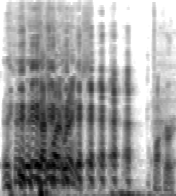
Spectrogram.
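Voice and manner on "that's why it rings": high, slow, loud exasperated retort; exasperated yell. Retold or imitated. Husband to wife about her ringing phone, yelling. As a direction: drag it out in a loud comic yell. Mock-exasperated answer, escalated.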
